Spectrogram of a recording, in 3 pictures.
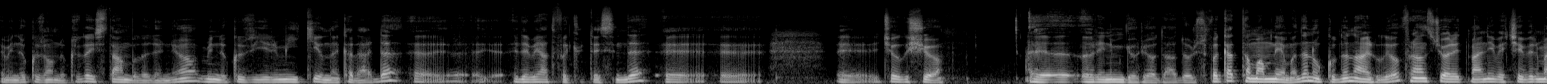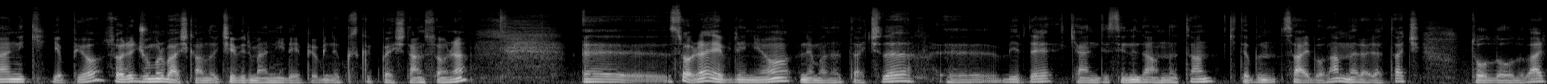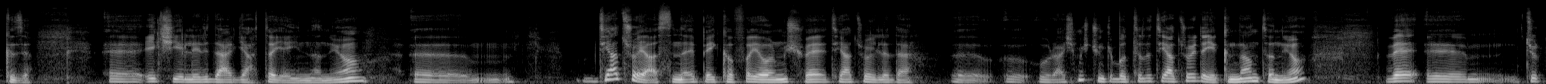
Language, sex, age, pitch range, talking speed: Turkish, male, 60-79, 105-135 Hz, 95 wpm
